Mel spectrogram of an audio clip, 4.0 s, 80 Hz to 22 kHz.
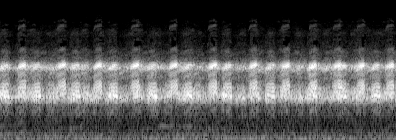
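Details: Courting frogs chorus in a water-filled rice paddy on a May night, recorded with a SONY PCM-D100. Steady, pulsing croaks blend into a loud, buzzy wall, rhythmically surging several times each second.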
